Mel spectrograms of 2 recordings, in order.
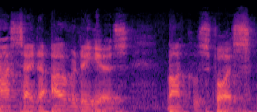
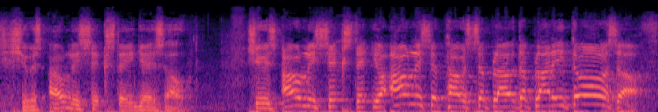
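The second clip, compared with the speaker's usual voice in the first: very high, emotional voice breaking; 13 semitones higher than usual. Coaching someone on the impression, the speaker demonstrates Michael Caine's emotional broken voice. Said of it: "the broken voice when he gets very emotional".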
